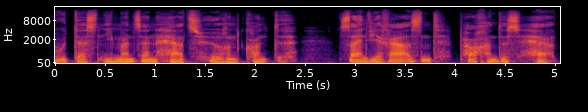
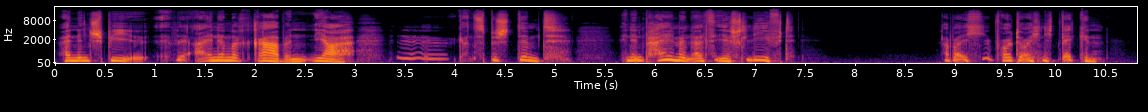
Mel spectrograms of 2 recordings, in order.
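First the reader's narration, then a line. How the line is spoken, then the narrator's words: Stammering. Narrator (German): stammelte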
